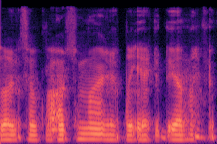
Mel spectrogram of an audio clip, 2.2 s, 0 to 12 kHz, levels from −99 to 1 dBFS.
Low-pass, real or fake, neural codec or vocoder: 9.9 kHz; fake; autoencoder, 22.05 kHz, a latent of 192 numbers a frame, VITS, trained on one speaker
